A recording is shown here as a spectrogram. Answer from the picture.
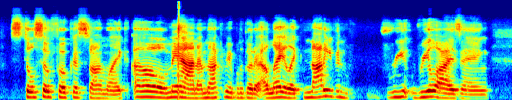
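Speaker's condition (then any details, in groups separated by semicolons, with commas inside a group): No condition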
